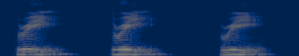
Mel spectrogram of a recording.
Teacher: se pronuncia o TH desvozeado, R puxado, e o I longo, E. R-E.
